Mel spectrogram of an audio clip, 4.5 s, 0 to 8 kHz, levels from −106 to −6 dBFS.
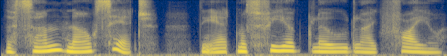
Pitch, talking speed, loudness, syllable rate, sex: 170 Hz, 120 wpm, -18 LUFS, 3.4 syllables/s, female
